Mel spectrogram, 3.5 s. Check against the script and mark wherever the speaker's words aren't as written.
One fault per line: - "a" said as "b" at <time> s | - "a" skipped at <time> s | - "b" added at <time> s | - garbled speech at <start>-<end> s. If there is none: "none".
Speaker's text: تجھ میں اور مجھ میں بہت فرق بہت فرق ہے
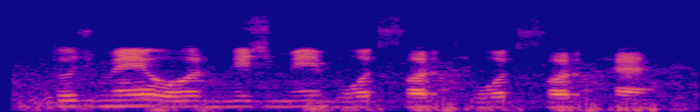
none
